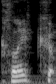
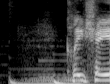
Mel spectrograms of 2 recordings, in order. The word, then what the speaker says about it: Clique: It'd be pronounced click or cliche if you don't know how to pronounce it, basically. Cliche is the more common one that people use, but it's wrong.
